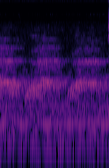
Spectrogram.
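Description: Faint, distant voice of a person shouting out in the street, coming in repeated phrases over a low steady hum.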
